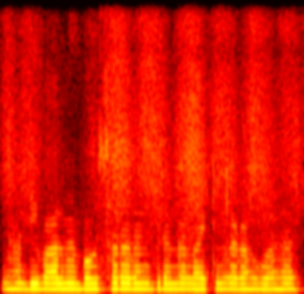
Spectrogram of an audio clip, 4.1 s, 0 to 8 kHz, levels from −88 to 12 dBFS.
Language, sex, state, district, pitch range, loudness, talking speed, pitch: Hindi, male, Jharkhand, Ranchi, 155-160 Hz, -15 LUFS, 160 wpm, 155 Hz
